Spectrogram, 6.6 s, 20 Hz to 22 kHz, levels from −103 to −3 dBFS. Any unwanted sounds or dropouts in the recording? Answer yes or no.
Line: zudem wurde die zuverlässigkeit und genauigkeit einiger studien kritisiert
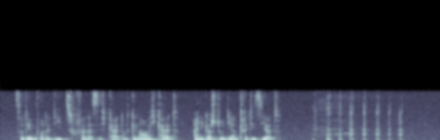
yes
